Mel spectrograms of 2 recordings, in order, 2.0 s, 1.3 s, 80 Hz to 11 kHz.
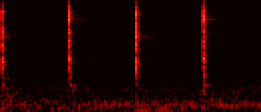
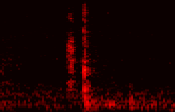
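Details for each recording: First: John Deere Z425 mower five-pin PTO relay on a relay tester: crisp, even clicks about twice a second as it switches on and off; relay tested good, not the cause of the PTO clutch not engaging. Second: John Deere Z425 zero-turn mower whose PTO blade clutch won't engage; seat sensor tested fine. With power applied directly to the PTO clutch, a couple of sharp single clicks are heard with no engagement hum following. The clutch clicks but won't come on.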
